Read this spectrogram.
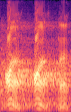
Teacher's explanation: a-nya tekankan lagi ya letaknya di wastol halqi pertengahan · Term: Ain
